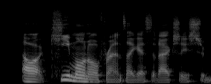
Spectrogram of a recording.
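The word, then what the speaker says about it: Kemono Friends: a random supporting role in a show called kimono friends or kimono friends I guess it actually should be pronounced uh which is further down the list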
